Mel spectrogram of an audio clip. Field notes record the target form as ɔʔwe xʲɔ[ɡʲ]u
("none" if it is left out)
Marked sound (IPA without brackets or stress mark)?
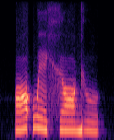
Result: ɡʲ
